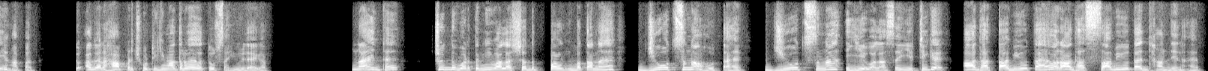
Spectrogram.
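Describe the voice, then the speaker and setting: A woman leads an exam-prep lesson, her pitch rising and falling in a lively way. Her voice sits on the dark, mellow side. She goes through answers one by one, repeats them and keeps asking if the point is clear. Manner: addresses viewers as friends, repeats each answer with frequent checks of "okay"; stresses what is important and tells viewers to keep it in mind. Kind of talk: online lesson on exam questions.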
